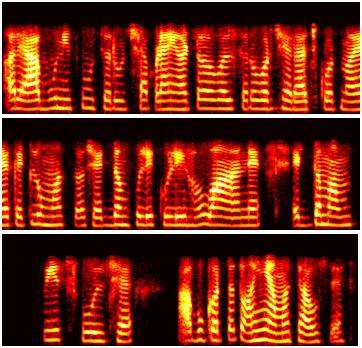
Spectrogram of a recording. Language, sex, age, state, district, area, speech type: Gujarati, female, 18-30, Gujarat, Rajkot, rural, conversation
